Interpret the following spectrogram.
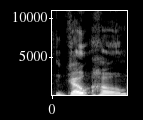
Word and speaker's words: Gotham: If I pronounce it differently, you might get the meaning, and then I'll say what it is. Gotham? It's goat home. It's goat town.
